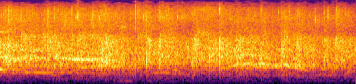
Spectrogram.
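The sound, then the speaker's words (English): An audience claps their hands together in a dense, steady wash of applause that holds at an even level throughout, with no clear voices above it. “Come on, somebody clap your hands right now.”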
